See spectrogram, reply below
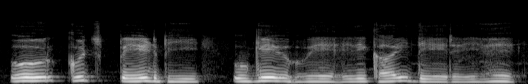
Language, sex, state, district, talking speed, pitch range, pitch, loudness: Hindi, male, Uttar Pradesh, Saharanpur, 115 wpm, 130-160 Hz, 135 Hz, -16 LUFS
